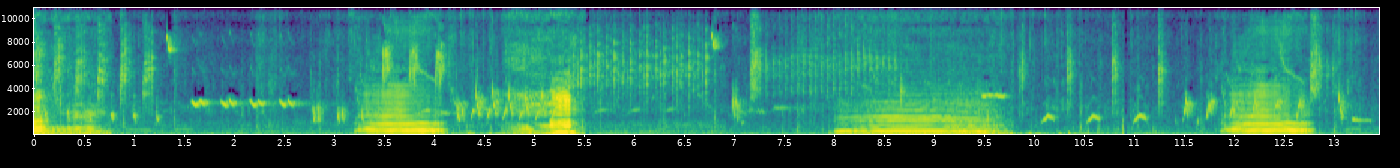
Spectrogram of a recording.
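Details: Cows on the way back to their pen moo in a group: three or four long, harmonic, slightly falling moos with quiet stretches between them, and faint bird chirps in the background.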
